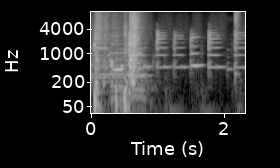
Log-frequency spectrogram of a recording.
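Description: A live funk band plays an instrumental passage on electric guitar, bass, drums and keyboard. The first half second is the full band with drum hits; about a second in the drums drop away, leaving short, clipped chords over a held note.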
